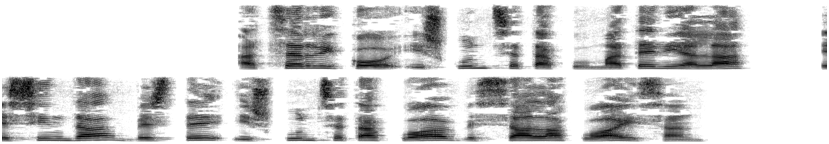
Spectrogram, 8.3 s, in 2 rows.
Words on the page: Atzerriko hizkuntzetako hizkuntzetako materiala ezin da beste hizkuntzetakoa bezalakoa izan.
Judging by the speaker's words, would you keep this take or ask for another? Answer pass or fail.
fail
